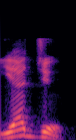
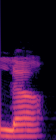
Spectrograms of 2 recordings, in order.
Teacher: یہ جیم ہے، یہ حروف قلقلہ، یہاں پہ قلقلہ ہوگا، یہ لام ہے، اس پہ قلقلہ نہیں ہوگا۔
